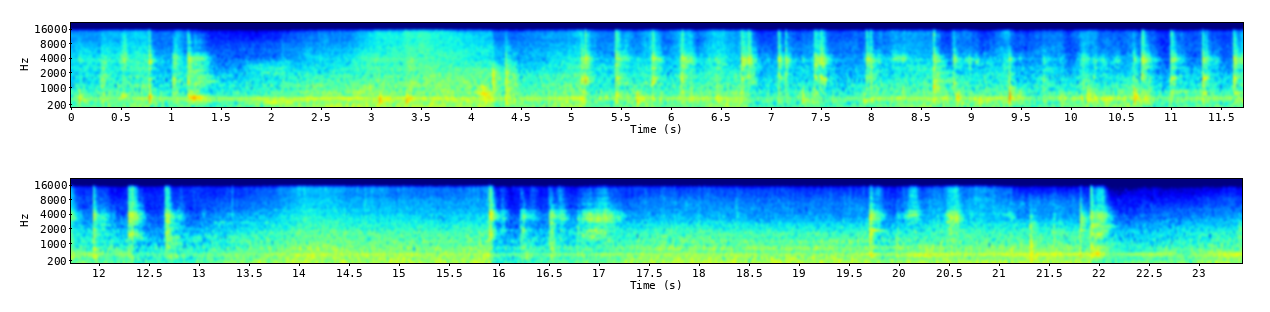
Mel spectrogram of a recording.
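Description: Metal spatula scraping and clanking against a wok during stir-frying over a gas burner, with food sizzling in hot oil. A steady mechanical hum runs underneath, and the clatter eases a little near the end.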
